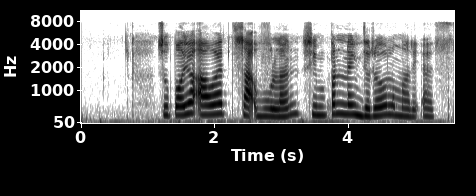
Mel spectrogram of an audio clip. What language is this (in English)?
Javanese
